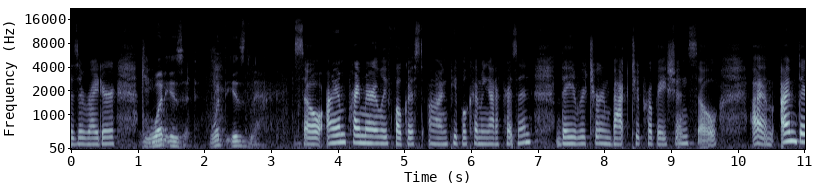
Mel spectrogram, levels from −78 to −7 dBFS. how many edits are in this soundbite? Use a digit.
3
